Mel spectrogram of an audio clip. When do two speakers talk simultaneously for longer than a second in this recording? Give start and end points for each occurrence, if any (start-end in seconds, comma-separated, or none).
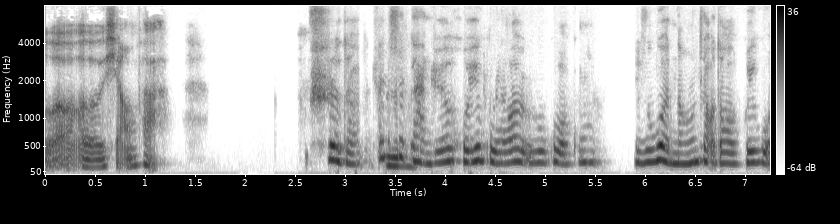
none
